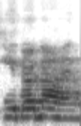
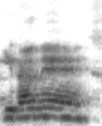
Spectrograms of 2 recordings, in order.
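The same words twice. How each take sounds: First: Said in the usual way. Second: "Irane" with the ending contracted to a long "e"; boyish Japanese. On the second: Shown as a demonstration. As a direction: say "Irane" casually, ending in "-ne" rather than "-nai". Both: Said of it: "It's a lot of boyish words".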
